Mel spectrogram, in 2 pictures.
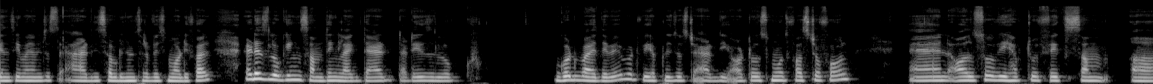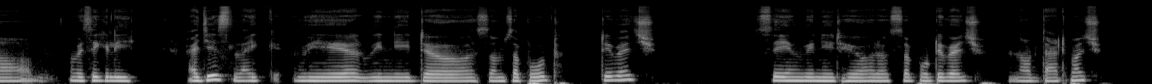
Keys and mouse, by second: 0.3-0.7 shift+middle drag, 1.7 shift+h, 2.6-3.9 middle drag, 4.9 shift+middle drag, 5.7-7.4 right drag, 8.1 `, 9.3 shift+middle drag, 9.8 click, 10.0 Tab, 13.0 click, 14.2-16.5 drag, 17.2 click, 19.0-21.8 drag, 22.4-23.0 drag.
